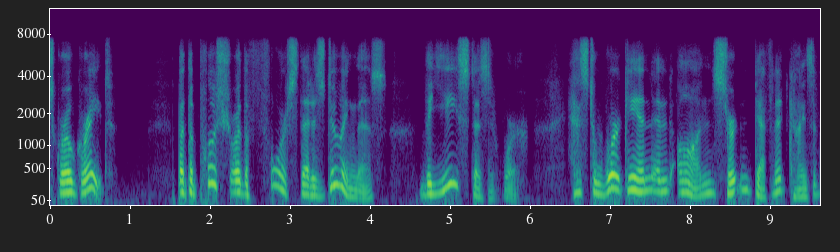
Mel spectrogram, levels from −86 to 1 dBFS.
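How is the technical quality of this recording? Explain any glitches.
Technical quality is poor, with heavy AMR wideband (HD Voice) codec damage throughout the speech. Content stops around 7.2 kHz, and the harsh, raspy texture fits AMR-WB at its lowest rate, near 6.6 kbit/s, where the coarse vocal-tract model and noise-filled top band roughen every syllable.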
